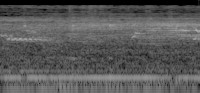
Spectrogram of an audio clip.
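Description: A steady low hum, with a few short bird chirps above it.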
